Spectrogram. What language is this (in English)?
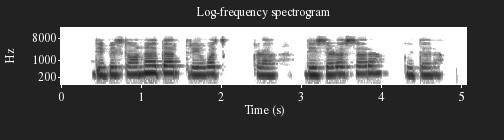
Pashto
